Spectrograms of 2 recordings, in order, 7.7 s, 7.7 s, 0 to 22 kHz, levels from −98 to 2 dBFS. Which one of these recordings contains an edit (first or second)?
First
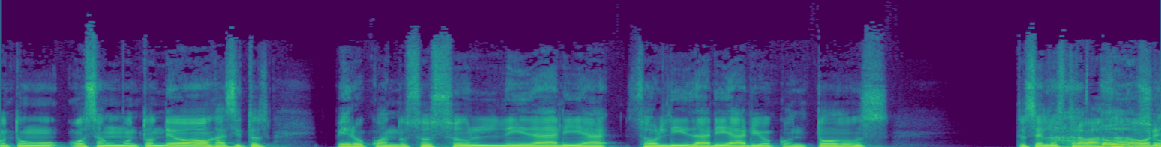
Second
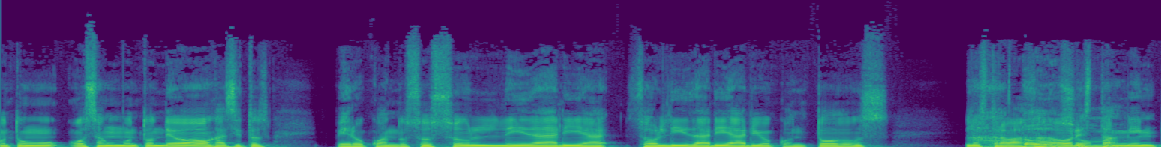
second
